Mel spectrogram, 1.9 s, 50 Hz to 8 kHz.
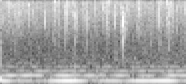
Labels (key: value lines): label: biophony, midshipman
recorder: SoundTrap 500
